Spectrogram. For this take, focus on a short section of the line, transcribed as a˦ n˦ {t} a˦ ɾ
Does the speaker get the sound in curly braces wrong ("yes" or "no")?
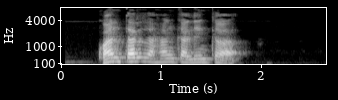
no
